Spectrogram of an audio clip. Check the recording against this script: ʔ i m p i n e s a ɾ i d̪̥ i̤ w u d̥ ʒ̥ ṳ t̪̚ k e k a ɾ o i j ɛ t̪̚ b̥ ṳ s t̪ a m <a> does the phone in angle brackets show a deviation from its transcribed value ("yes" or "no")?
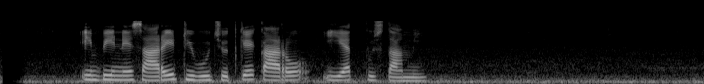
yes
